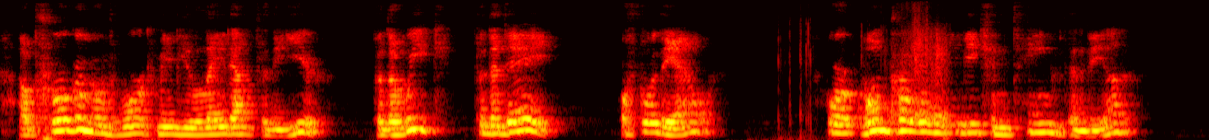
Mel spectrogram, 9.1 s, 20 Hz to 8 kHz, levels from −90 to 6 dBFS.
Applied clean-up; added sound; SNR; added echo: neural mask model DeepFilterNet 3.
